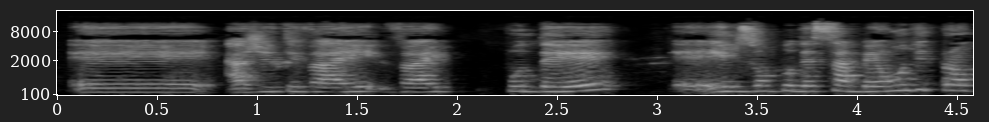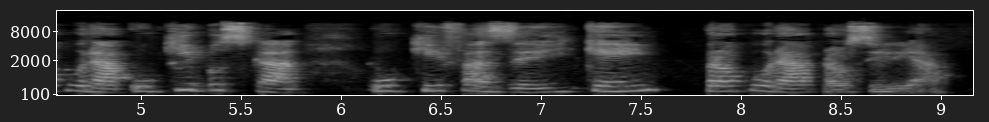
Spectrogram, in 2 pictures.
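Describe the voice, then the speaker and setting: A woman's voice: on the high side, unhurried. A woman psychiatrist hosting a live stream conversation, talking in a chatty way and often checking in with tag questions. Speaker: psychiatrist, host. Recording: roomy echo.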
